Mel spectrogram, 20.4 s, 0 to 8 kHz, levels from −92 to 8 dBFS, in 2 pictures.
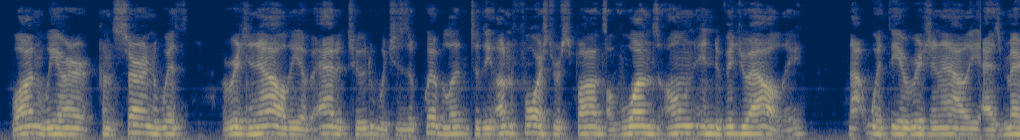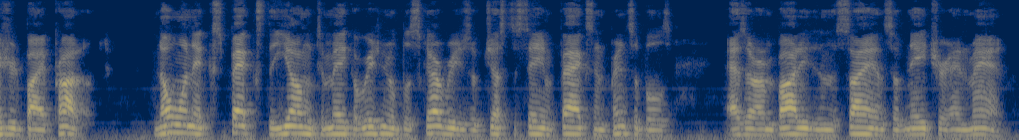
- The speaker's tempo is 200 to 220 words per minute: No, average, 155 wpm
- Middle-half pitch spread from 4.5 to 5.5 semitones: No, average, 2.8 semitones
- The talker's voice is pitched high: No, low, 135 Hz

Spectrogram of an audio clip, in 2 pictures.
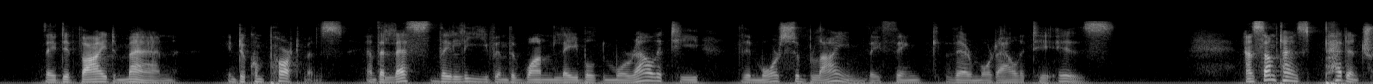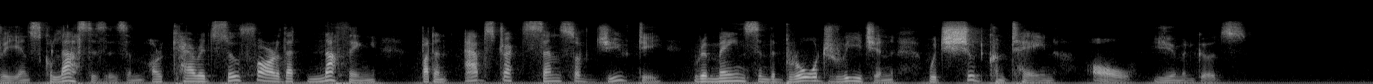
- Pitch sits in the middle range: No, low, 105 Hz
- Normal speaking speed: No, slow, 110 wpm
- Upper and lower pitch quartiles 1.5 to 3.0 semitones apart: No, average, 5.1 semitones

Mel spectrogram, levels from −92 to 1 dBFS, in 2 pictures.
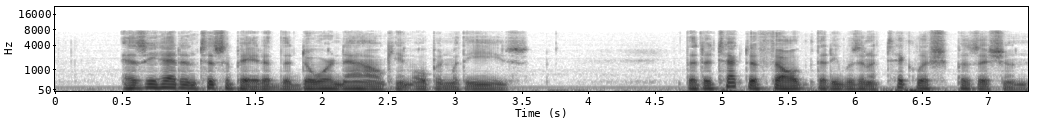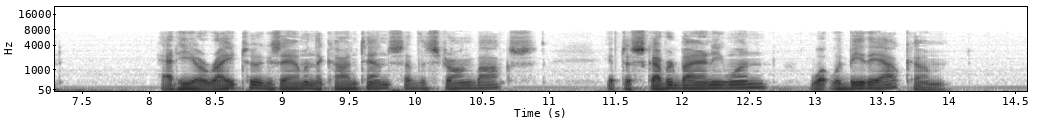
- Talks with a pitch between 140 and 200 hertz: No, very low, 95 Hz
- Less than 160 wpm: No, average, 175 wpm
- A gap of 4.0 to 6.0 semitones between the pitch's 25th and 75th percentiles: Yes, average, 4.6 semitones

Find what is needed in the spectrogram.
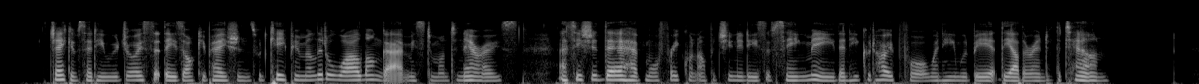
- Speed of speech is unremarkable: No, fast, 220 wpm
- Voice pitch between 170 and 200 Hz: Yes, medium, 185 Hz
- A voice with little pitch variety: Yes, narrow, 2.1 semitones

